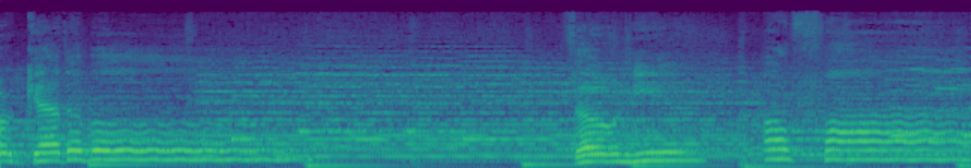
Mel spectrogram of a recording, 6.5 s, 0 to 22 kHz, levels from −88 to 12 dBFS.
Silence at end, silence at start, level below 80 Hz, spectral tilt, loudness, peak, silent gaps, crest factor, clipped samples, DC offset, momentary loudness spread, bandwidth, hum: 0 s; 0 s; -40 dBFS; -6 dB/octave; -20 LUFS; -4 dBFS; none; 16 dB; under 0.1%; under 0.1%; 9 LU; 16.5 kHz; none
